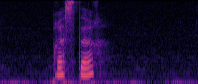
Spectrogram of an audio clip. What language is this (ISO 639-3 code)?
nor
